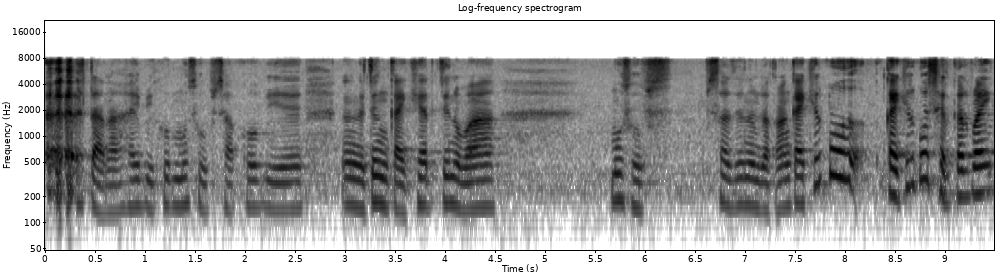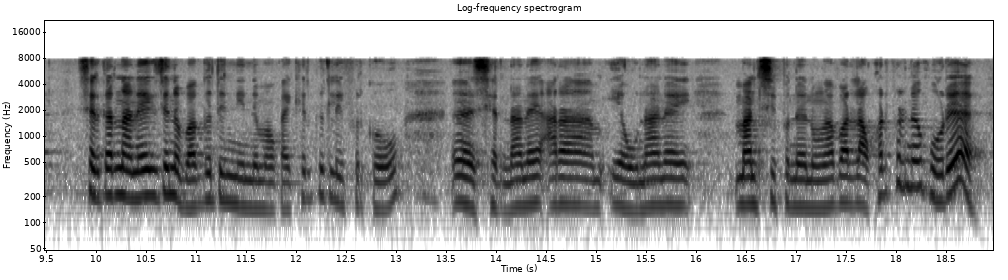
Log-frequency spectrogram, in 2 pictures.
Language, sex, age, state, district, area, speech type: Bodo, female, 60+, Assam, Kokrajhar, rural, spontaneous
